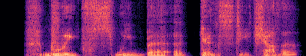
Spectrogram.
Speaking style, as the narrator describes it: Elias snarled, and there was something broken and agonized in his voice

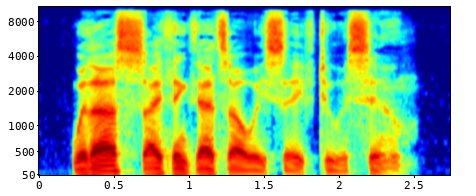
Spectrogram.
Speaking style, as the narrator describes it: I said dryly

